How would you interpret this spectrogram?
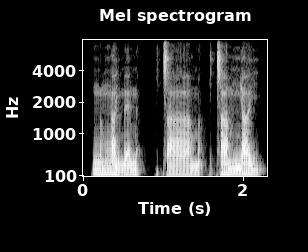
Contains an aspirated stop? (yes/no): no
